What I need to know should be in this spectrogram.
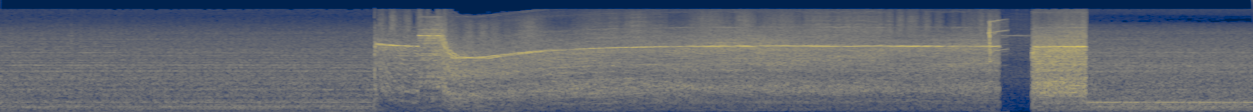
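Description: Jet engines roar steadily.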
